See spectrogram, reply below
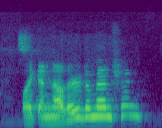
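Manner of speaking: mock, high, rising, sing-song echo of another dimension.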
